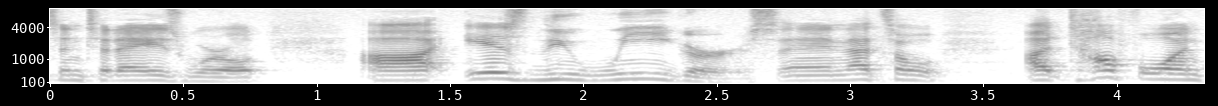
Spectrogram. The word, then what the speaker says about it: Uyghur: today's world is the Uyghurs, and that's a tough one to say and spell because they don't look alike It's U-Y-G-H-U-R, Uyghur or pronounced like a W.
